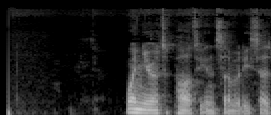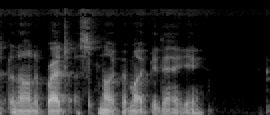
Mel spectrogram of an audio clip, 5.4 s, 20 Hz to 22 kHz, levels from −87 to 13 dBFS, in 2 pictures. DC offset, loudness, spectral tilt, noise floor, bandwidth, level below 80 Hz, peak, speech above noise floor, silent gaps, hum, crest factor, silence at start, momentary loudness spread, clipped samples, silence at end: under 0.1%; -22 LUFS; -7 dB/octave; -69 dBFS; 16.5 kHz; -50 dBFS; -4 dBFS; 48 dB; none; none; 20 dB; 0.05 s; 15 LU; under 0.1%; 0.7 s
